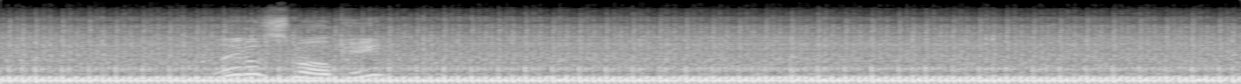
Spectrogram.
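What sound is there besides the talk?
cheap old tractor engine running without muffler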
